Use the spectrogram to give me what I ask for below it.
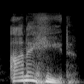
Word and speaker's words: Anahid: your how do you say your first name anaheid thank you anaheed do you like to be called anahit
